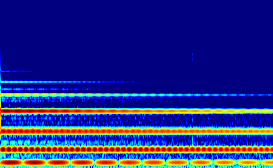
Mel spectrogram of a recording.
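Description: A struck bell ringing on after a single strike and slowly fading. It holds one deep chord of steady tones, with a slow wavering beat about twice a second.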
